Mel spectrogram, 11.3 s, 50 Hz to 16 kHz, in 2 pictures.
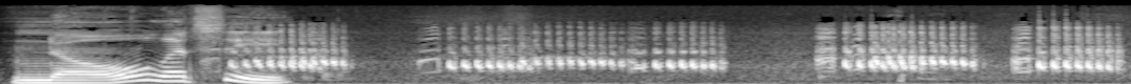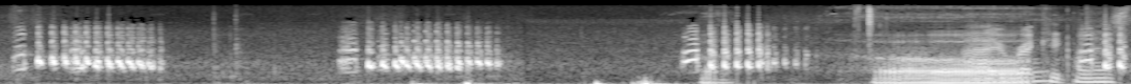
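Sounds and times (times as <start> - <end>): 
speech: 0.0 - 1.6
sandhill crane rolling rattling bugle calls: 1.1 - 6.6, 7.4 - 8.2, 9.1 - 9.8, 10.4 - 11.3
low thumps: 7.8 - 9.1.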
